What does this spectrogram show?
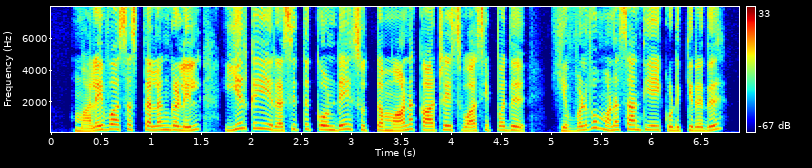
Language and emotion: Tamil, happy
